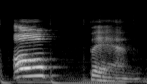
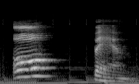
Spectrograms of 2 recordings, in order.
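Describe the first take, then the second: First: The stress is on the first syllable. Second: The same.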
